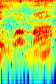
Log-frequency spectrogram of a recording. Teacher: میم کو ایک الف کے برابر لمبا کریں گے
